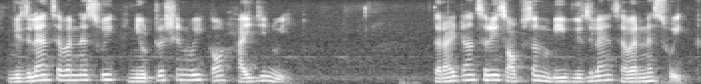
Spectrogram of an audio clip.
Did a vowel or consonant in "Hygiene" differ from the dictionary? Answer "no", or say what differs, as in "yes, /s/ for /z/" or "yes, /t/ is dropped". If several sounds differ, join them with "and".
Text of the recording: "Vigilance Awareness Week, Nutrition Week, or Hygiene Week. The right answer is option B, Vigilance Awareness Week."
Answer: no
